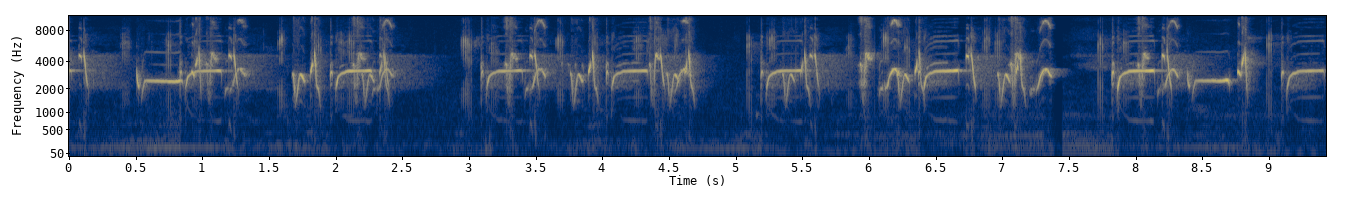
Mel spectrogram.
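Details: Bar-winged prinia calls played as a lure to draw wild prinias: bursts of sharp, high chirps and buzzy rising notes in rapid clusters, with short pauses between bursts and a faint low hum.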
